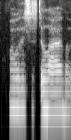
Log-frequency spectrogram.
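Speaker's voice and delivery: gentle, caring, super soft, high hush, radio tone. Describing a radio host heard on drives home: Delilah super soft voice. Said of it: "super soft voice".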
